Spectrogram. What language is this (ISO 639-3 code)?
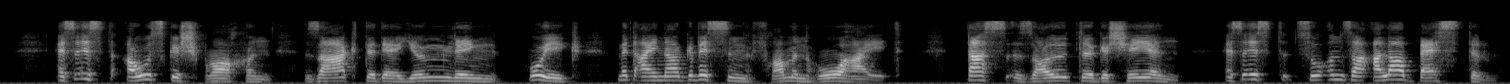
deu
